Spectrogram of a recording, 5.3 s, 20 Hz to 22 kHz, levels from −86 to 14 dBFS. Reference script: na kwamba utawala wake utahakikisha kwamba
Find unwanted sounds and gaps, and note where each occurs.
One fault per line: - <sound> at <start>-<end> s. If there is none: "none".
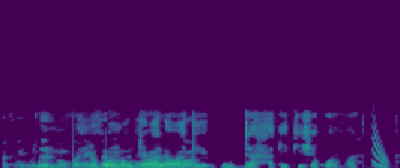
- chirp at 5.0-5.2 s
